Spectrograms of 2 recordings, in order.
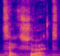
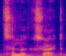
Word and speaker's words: teluxite: So you guys would be doing teluxite, not texturite, teluxite.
